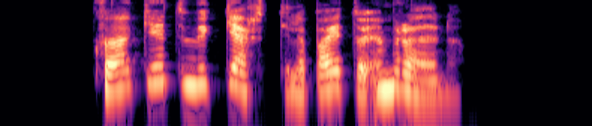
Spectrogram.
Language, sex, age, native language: Icelandic, female, 40-49, Icelandic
